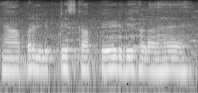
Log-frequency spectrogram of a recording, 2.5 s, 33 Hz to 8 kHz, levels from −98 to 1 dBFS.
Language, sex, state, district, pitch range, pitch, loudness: Hindi, male, Uttar Pradesh, Shamli, 130-135 Hz, 130 Hz, -14 LUFS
